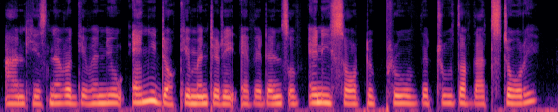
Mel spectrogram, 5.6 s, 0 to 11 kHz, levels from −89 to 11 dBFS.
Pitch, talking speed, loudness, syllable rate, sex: 180 Hz, 195 wpm, -17 LUFS, 6.0 syllables/s, female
